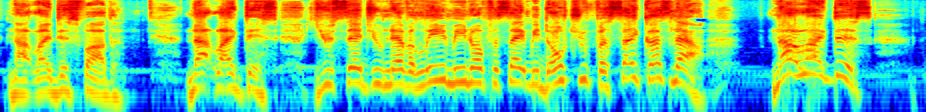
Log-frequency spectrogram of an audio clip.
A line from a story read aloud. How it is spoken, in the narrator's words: Daryl screamed aloud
